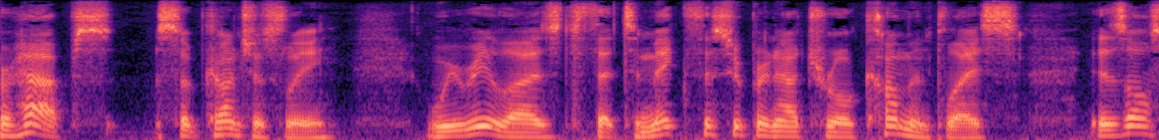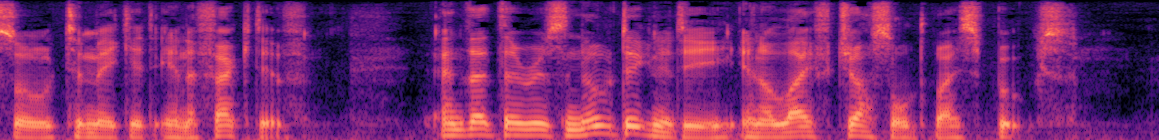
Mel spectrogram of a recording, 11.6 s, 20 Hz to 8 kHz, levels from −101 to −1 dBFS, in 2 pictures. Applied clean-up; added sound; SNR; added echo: none; none; none; none.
